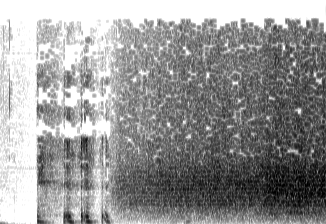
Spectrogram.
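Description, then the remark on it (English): Studio audience applause on a talk show, welcoming a guest, builds into a steady, dense wash of clapping that grows louder and holds to the end, opened by a few short, excited vocal whoops. “That's the audience behind the studio.”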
